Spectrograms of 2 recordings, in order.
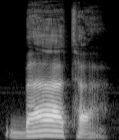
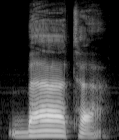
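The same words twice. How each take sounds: Both takes have the same delivery.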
